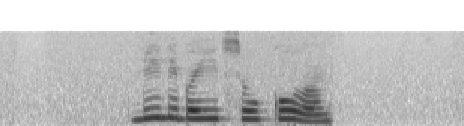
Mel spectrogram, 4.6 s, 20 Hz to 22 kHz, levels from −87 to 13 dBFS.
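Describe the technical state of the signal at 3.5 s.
At 3.5 s the background is gated by the echo canceller. The span runs from 3.38 to 3.59 s. The canceller sensed the far end playing through the loudspeaker and pulled the microphone down hard to keep that echo out. The room tone behind the speech sinks by about 6 dB, over roughly 150 ms in total. It then comes back as the canceller releases. The call's microphone processing leaves nothing above 8 kHz.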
